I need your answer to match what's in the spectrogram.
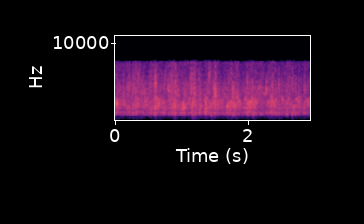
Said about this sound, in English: He was not able to be with us today, but I did want us to represent or recognize Corey as well. So y'all give Corey a round of applause.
